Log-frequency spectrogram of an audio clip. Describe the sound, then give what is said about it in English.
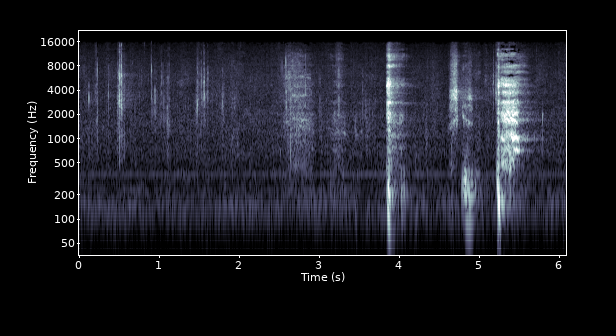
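Coughing and gagging from a man: after a quiet stretch with faint small noises, a few harsh, raspy coughing bursts come in the second half, the last one longest and loudest. “Excuse me while I gag in your ears.”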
